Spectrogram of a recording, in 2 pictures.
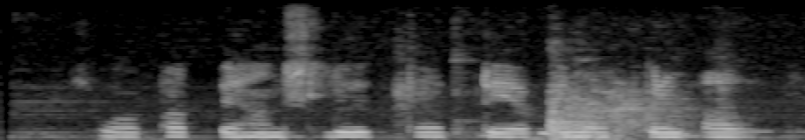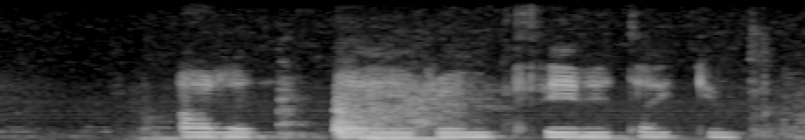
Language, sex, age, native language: Icelandic, female, 12, Icelandic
